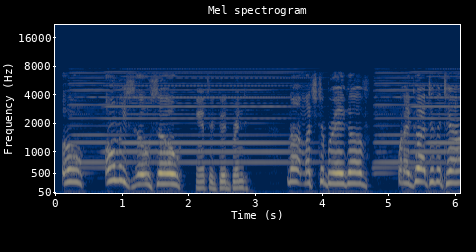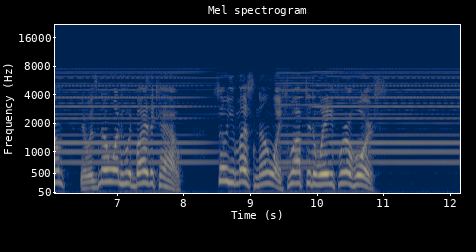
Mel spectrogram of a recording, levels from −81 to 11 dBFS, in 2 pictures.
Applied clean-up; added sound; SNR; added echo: none; Harmonica; 15 dB; none.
